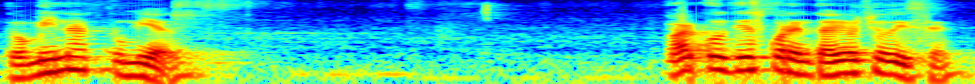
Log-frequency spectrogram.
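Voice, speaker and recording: A middle-aged man preaches a sermon in a somewhat high voice. His delivery is emphatic, dropping into quiet asides and then climbing to loud, raised cries. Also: lively intonation, measured pace. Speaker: pastor.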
